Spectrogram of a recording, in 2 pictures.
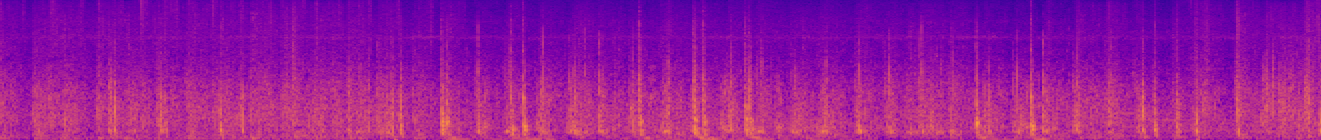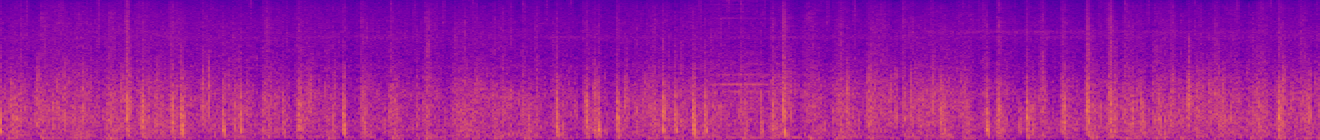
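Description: Footsteps run quickly over dirt and wooden planks.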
